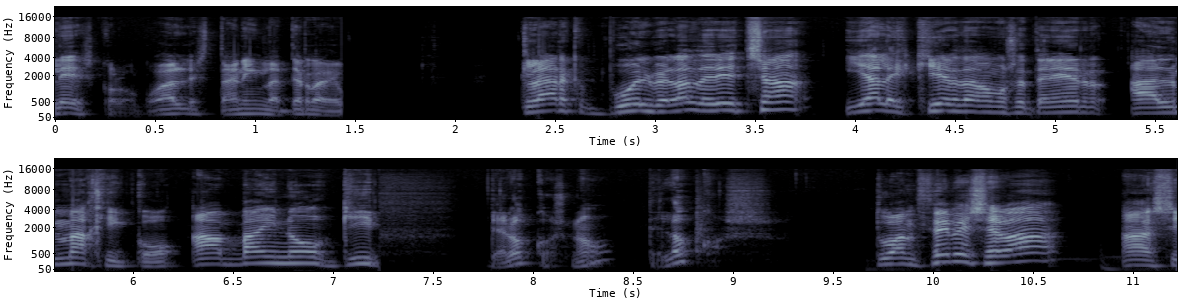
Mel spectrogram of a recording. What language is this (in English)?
Spanish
